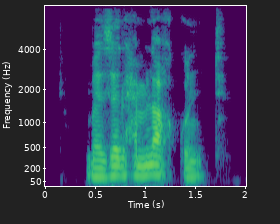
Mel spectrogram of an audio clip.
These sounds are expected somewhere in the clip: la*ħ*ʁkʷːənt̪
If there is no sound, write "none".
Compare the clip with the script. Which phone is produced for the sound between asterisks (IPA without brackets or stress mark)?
none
